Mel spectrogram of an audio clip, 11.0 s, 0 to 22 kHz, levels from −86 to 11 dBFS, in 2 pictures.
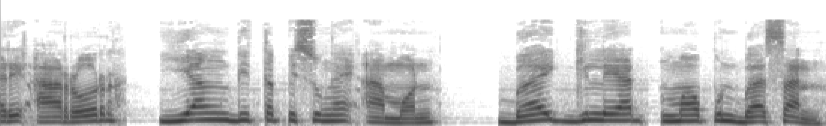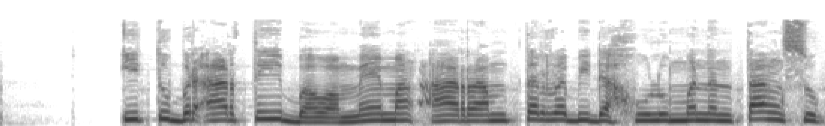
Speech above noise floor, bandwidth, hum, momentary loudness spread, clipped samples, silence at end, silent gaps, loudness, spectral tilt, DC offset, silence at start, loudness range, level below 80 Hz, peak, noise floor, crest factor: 56 dB; 11.5 kHz; none; 5 LU; under 0.1%; 0 s; none; -19 LUFS; -6.5 dB/octave; under 0.1%; 0 s; 2 LU; -60 dBFS; -4 dBFS; -74 dBFS; 14 dB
